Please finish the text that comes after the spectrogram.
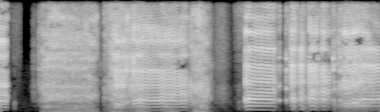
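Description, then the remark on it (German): A sheep bleats about four times in a row, each call a loud, wavering, nasal cry. The bleats come close together with only short pauses, and no one speaks. “Hm, das Schaf will auch nicht mitspielen.”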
